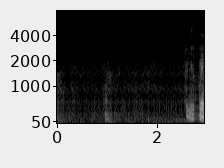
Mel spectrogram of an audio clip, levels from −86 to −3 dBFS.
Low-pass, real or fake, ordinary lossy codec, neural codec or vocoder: 7.2 kHz; fake; none; codec, 16 kHz, 1 kbps, FunCodec, trained on Chinese and English, 50 frames a second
